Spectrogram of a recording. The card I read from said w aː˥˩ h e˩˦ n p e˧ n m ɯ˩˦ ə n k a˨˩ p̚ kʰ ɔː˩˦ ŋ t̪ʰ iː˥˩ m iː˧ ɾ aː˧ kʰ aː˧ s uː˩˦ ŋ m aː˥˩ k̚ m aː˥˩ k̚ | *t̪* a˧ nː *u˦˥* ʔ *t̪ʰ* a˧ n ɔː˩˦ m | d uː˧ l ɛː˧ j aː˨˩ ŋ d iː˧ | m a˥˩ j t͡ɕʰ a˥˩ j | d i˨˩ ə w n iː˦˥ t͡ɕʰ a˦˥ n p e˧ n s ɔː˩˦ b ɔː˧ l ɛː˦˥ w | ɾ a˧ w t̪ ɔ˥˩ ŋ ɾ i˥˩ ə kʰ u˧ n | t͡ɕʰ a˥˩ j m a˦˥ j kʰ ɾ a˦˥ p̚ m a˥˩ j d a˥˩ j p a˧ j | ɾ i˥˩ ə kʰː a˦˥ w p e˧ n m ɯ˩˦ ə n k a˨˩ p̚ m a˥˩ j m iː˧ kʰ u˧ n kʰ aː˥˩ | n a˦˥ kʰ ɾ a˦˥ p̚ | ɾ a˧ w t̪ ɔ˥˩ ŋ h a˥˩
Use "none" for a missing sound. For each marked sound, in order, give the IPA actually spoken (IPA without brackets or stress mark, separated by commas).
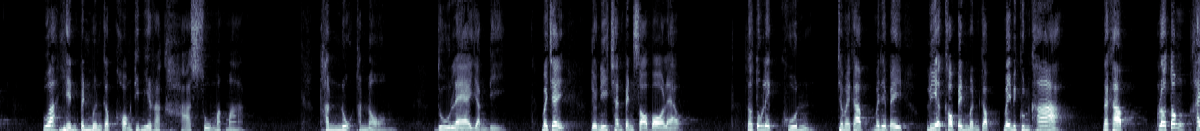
t̪ʰ, u˦˥, t̪ʰ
